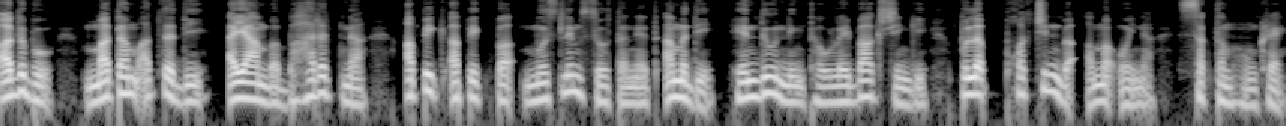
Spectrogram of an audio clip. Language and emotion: Manipuri, neutral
